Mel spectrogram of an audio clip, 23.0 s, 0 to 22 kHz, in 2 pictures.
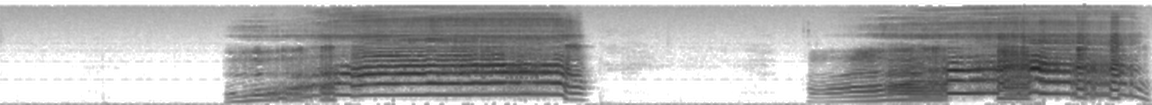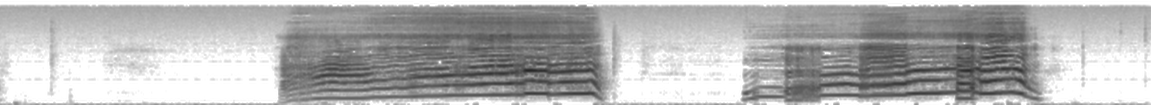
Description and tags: Male increasing scream - horror yelling in pain // 4 takes
agony, Male, pain, painful, scream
